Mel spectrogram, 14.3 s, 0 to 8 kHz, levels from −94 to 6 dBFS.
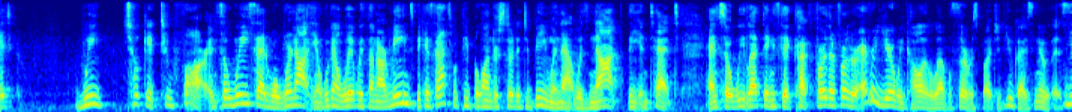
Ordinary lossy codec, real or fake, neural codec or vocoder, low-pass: AAC, 32 kbps; fake; vocoder, 22.05 kHz, 80 mel bands, Vocos; 7.2 kHz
